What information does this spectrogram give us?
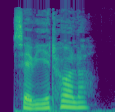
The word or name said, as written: servietholder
